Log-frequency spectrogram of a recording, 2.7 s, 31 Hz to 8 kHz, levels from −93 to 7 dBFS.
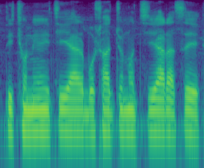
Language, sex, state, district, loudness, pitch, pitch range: Bengali, male, West Bengal, Alipurduar, -17 LUFS, 105 Hz, 100-105 Hz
